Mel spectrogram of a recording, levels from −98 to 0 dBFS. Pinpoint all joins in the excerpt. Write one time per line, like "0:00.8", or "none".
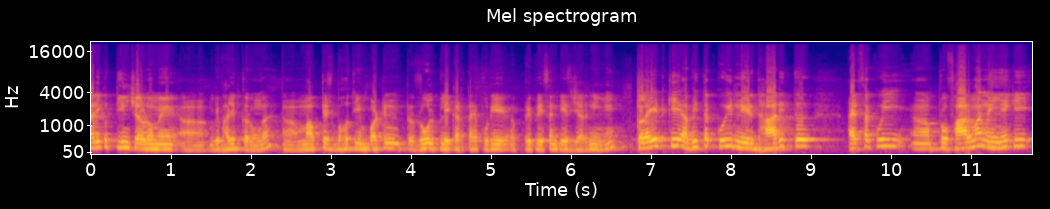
0:02.4
0:06.7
